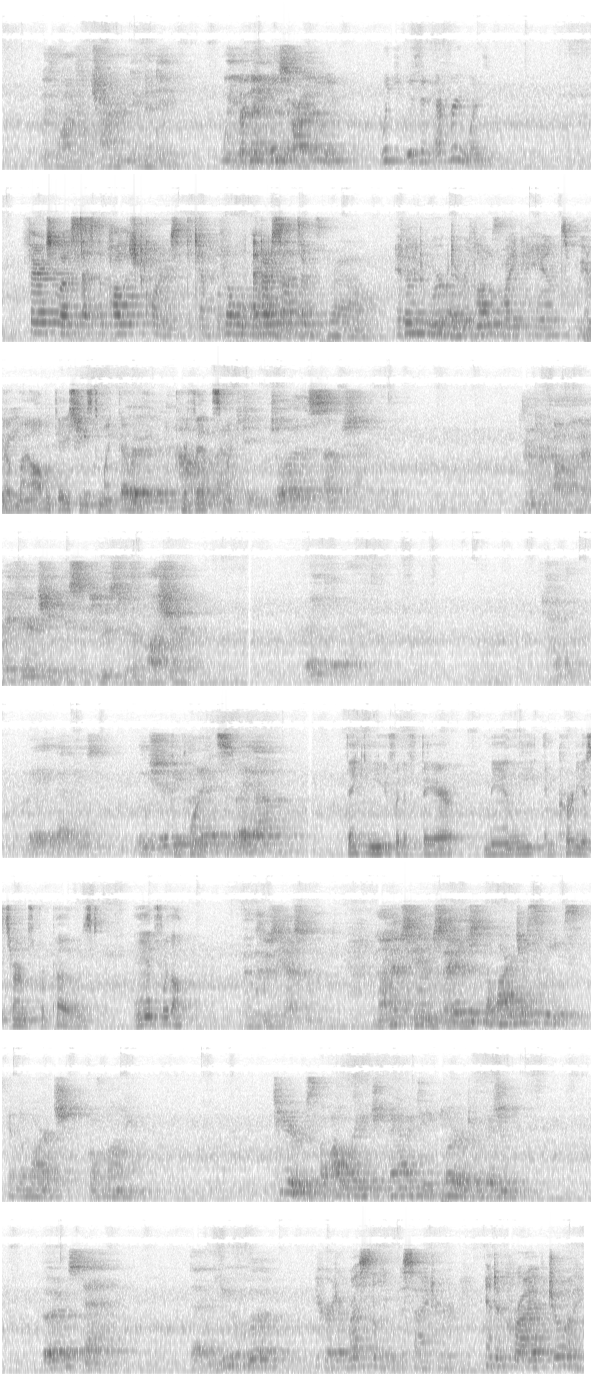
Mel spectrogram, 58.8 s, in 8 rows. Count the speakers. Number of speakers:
seven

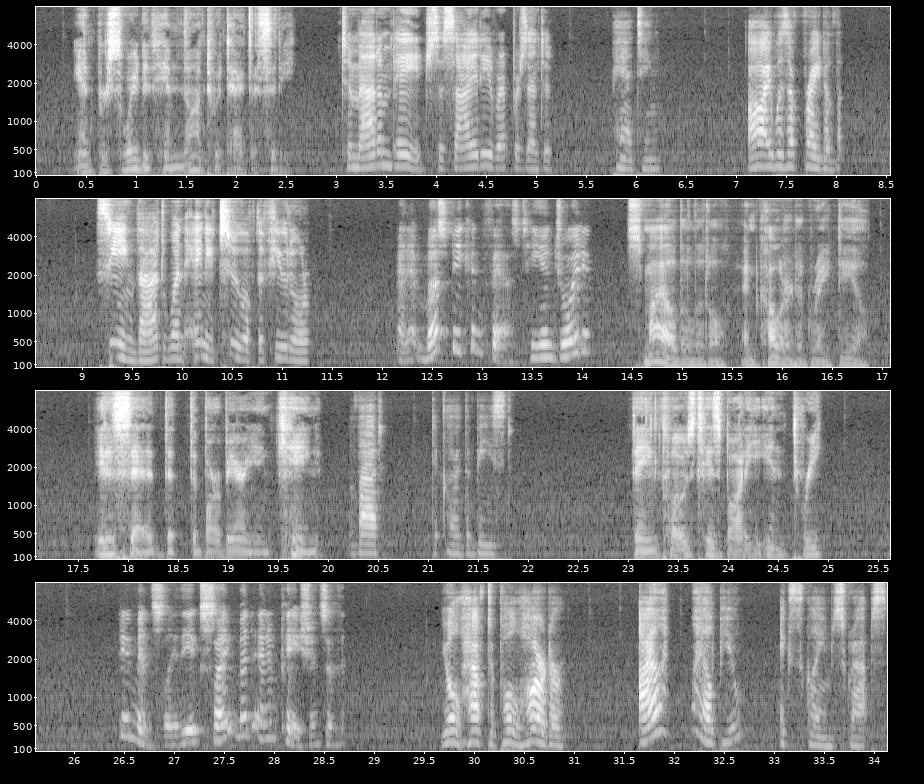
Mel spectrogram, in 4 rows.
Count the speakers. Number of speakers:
six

